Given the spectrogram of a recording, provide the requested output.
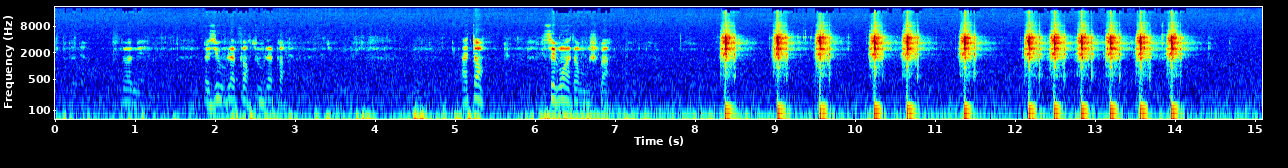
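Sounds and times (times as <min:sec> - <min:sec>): airsoft gun shots: 0:08.3 - 0:14.2.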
